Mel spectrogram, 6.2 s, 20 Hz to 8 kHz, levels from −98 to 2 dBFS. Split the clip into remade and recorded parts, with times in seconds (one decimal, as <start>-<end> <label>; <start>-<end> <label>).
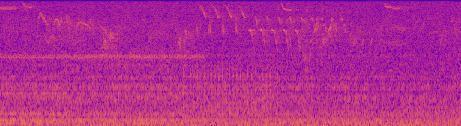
0.0-1.0 recorded; 1.0-4.6 remade; 4.6-6.2 recorded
